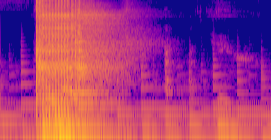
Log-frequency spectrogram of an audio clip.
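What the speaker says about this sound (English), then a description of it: "Air hammer, chisel into the bottom of the impact nut" An air hammer drives a chisel into the bottom of an impact nut to separate a track rod end from the knuckle. One short, loud burst of rapid hammering is heard close up, then a metallic ring fades out.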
